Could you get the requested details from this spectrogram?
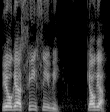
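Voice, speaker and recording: A man's voice: high-pitched, moderate pace, fairly bright tone, smooth, no room sound, studio quality. A man teaching an exam-prep phonetics lesson, explaining step by step and repeating the key answers.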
